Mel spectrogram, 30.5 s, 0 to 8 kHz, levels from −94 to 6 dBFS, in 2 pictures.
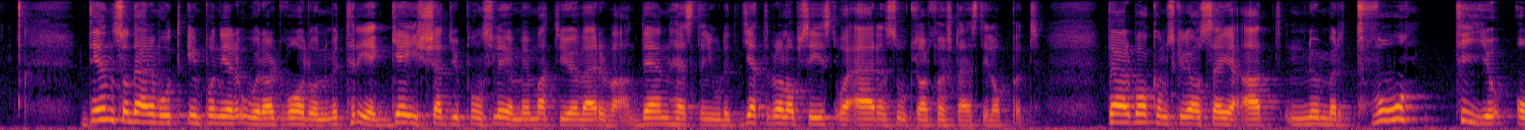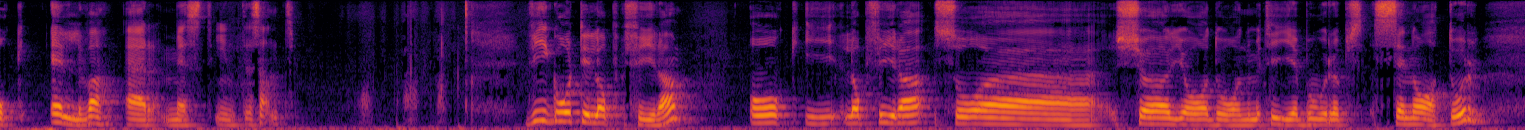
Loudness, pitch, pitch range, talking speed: -26 LUFS, 145 Hz, 130-170 Hz, 120 wpm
